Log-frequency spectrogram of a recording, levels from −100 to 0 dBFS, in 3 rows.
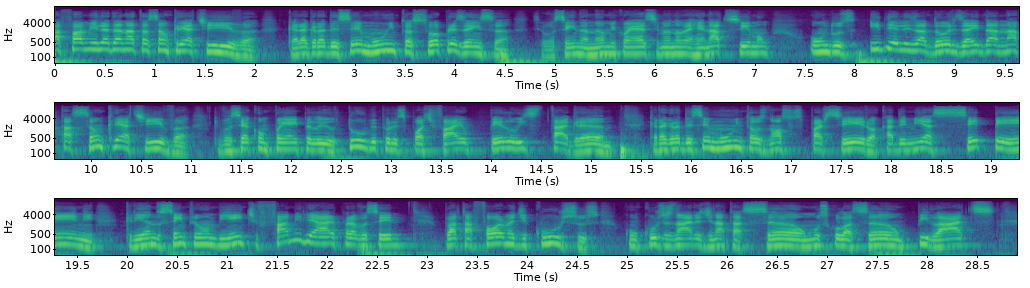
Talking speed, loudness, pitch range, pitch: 135 wpm, -28 LUFS, 145-180 Hz, 160 Hz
